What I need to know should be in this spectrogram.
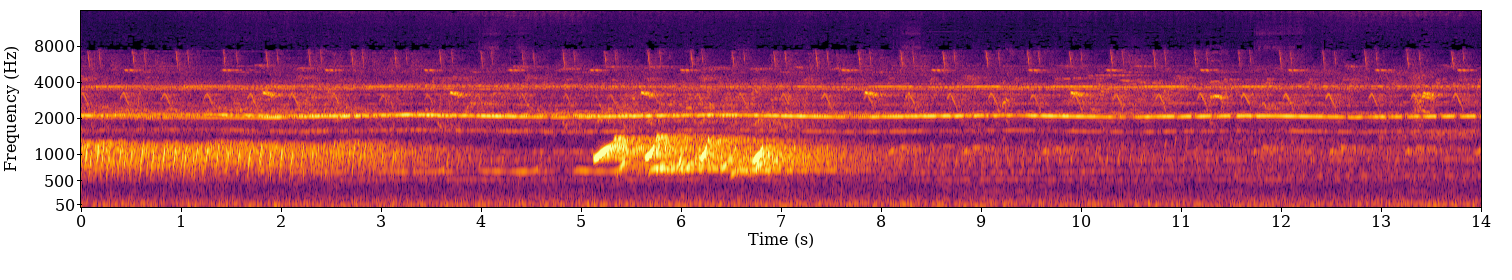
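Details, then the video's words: Northern grey gibbons singing at dawn in the lowland rainforest of Tawau Hills Park, Sabah, Borneo: a mid-pitched hooting band, then a short run of rising, bubbly whoops, over a steady high insect drone. "Northern Grey Gibbon sounds - Gibbons singing at dawn in Borneo's rainforest."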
